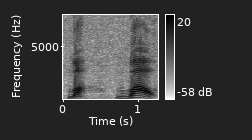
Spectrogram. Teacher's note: पहले होठों को गोल करना है व जैसे वी जैसे इंग्लिश का लेटर है वैसा नहीं हंठों को गोल करिए वाह वाओ फिर खोलिए वाओ ठीक है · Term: वाव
